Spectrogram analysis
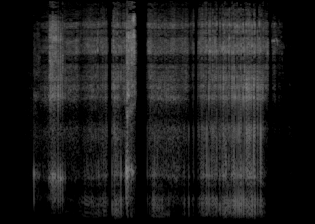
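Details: Border Collie dog sleeping: raspy, snorting breath noises, several rough in- and out-breaths in quick succession; snoring.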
